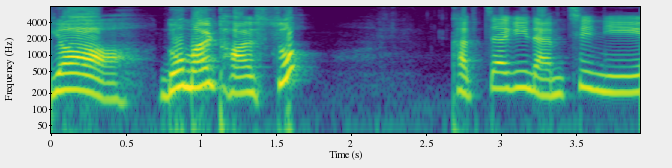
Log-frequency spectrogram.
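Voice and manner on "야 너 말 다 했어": loud angry outburst, snapped. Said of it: "엄청 화난 목소리로".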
